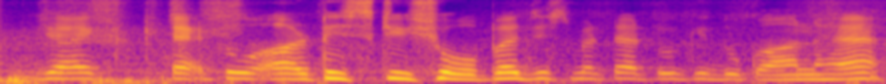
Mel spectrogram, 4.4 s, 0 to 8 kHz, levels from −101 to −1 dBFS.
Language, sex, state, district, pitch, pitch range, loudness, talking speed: Hindi, female, Haryana, Jhajjar, 200 Hz, 190-210 Hz, -18 LUFS, 160 wpm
